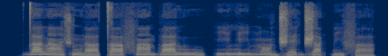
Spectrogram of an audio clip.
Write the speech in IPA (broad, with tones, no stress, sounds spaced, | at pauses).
d a˧ l ã˨ ʃ ũ˨ ɾ a˨ t a˧ f ã˦ b a˦ l u˦˨ | i˦ l i˦ m ɔ̃˦˨ d͡ʒ ɛ˨˦ d͡ʒ a˧ k͡p i˨ f a˨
